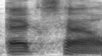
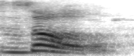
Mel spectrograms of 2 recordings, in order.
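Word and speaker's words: X'Hal: I don't know what they called it, but they mispronounced it because it's Zol, and Yeah. they called it like something like. I think so. I think it was exhale or Was it? exhal. Yeah, or exhal or something like that.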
